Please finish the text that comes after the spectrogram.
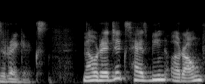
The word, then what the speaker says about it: regex: So I will be using reax but if you have to be pron uh be correct in the pronunciation the right term is regax.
